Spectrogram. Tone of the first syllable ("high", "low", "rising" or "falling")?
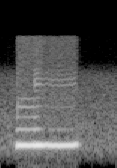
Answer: high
